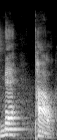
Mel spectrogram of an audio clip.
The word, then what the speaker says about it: Nepal: If anyone's wondering, by the way, why I'm saying Nepal, it's because after 3 months of saying Nepal, as I was saying previously in my English accent, people kept telling me, Will, you're saying it wrong, it's Nepal.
